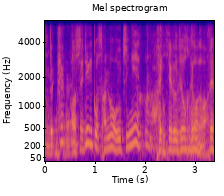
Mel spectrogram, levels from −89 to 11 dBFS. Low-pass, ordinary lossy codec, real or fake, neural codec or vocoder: 5.4 kHz; none; fake; codec, 16 kHz, 1 kbps, FunCodec, trained on Chinese and English, 50 frames a second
